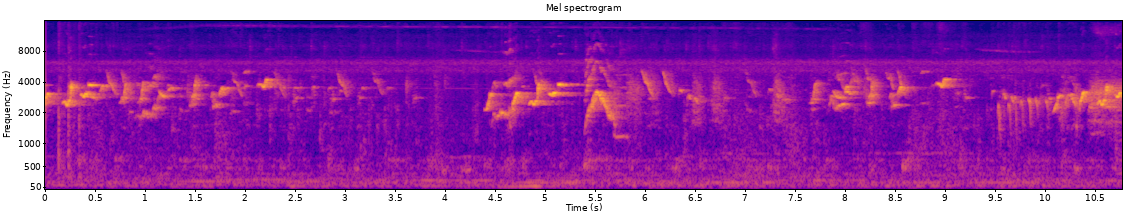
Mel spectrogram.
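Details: Crewet in an aviary singing rapid jumbled twittering phrases of high chirps and trills, with a quiet gap mid-phrase before a second energetic burst.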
